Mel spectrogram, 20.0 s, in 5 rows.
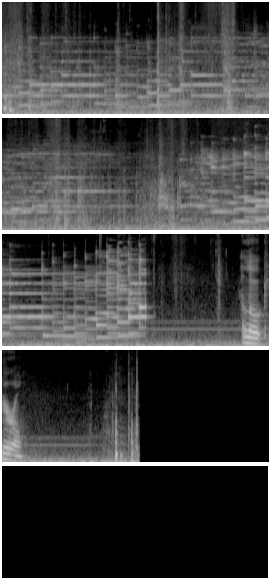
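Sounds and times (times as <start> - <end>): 
steady low hum: 0.0 - 14.0
phone ringtone electronic melody: 0.4 - 6.0, 6.7 - 10.3
speech: 11.6 - 12.4.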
